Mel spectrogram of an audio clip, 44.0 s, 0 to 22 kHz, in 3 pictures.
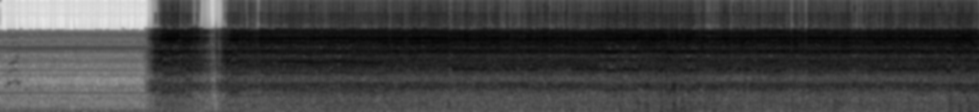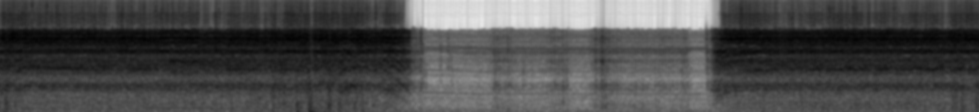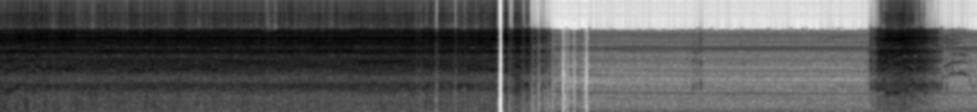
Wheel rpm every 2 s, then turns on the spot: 0, 80, 210, 230, 230, 230, 230, 240, 230, 230, 110, 10, 50, 220, 230, 230, 220, 220, 170, 0, 0, 40.
20-24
